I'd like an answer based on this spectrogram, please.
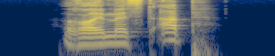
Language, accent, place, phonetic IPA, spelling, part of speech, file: German, Germany, Berlin, [ˌʁɔɪ̯məst ˈap], räumest ab, verb, De-räumest ab.ogg
- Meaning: second-person singular subjunctive I of abräumen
